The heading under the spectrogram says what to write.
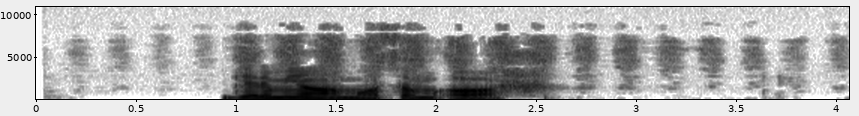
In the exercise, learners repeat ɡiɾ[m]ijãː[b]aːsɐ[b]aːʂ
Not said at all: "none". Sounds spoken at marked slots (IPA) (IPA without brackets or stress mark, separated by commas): m, m, m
